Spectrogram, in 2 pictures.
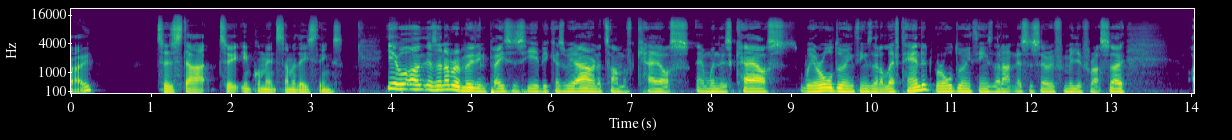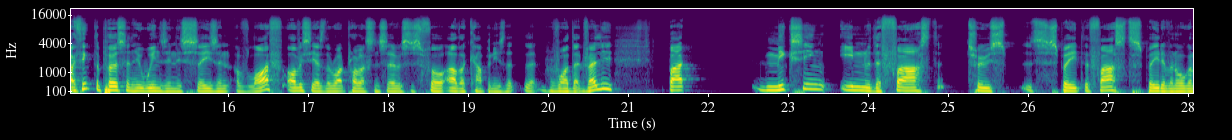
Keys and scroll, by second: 1.9 super+[, 3.4 F7.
